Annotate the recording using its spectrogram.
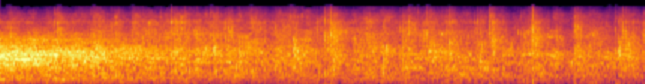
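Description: Audience applauding in a large group, loudest at first and gradually dying away.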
